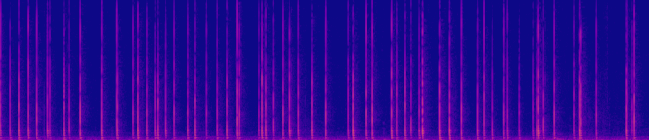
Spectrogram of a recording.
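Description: A medium-sized hardcover book with a glossy cover, held upright in both hands, has its solid cover tapped with long acrylic nails. The result is a rapid, irregular stream of crisp, bright clicking taps that stop almost instantly, with quiet gaps in between and little low end.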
